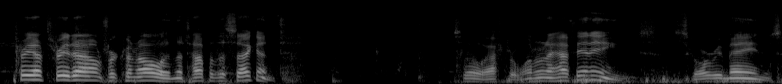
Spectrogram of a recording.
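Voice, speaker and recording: Noticeable background noise runs under the speech. A man talks with an American accent. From US Midwest, Chicago south side. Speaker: baseball commentator. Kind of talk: live commentary.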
